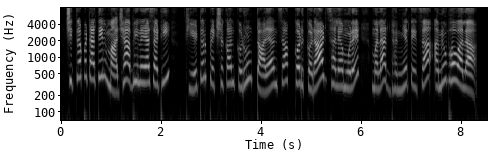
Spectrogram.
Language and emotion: Marathi, happy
